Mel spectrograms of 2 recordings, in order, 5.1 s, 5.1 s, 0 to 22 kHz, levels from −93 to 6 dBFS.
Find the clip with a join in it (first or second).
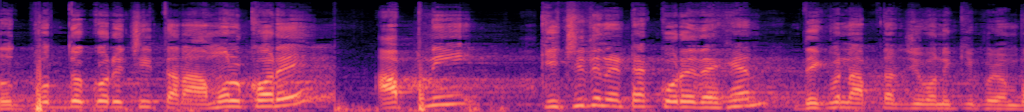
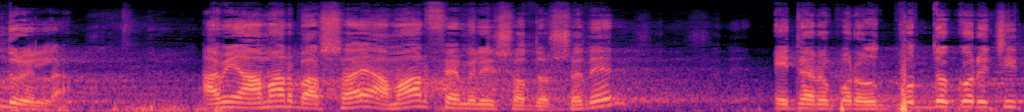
first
